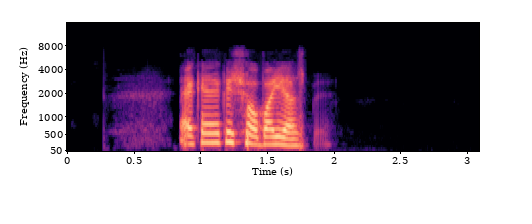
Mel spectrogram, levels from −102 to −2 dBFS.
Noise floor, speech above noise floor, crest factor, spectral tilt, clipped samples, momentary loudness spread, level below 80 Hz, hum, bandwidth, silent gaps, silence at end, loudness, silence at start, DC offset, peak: -89 dBFS; 73 dB; 18 dB; -7 dB/octave; under 0.1%; 14 LU; -60 dBFS; none; 7 kHz; none; 1.3 s; -16 LUFS; 0.85 s; under 0.1%; -2 dBFS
